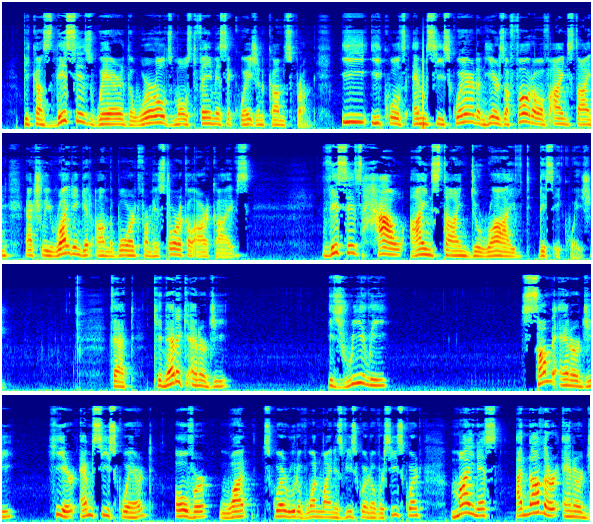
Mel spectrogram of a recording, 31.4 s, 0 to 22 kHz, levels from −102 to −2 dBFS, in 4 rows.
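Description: A loud pop at 5.62 to 5.65 s, then another at 10.07 to 10.11 s: each is a single sharp thump, roughly 15 dB and then 10 dB above the surrounding level, with the sound continuing underneath, likely from a sudden voltage pulse such as a switch or static discharge.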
